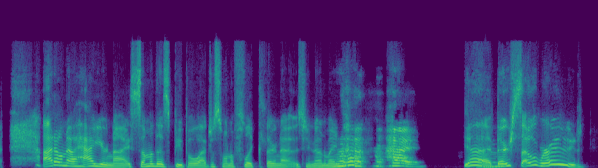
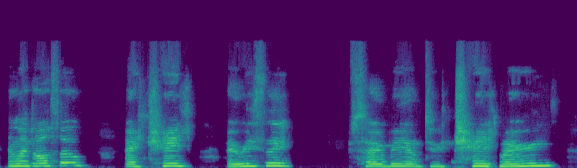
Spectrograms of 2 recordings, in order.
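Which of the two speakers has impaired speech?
The second: traumatic brain injury; caused by car wreck; years since injury, years of therapy, still improving; relearned talking.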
